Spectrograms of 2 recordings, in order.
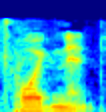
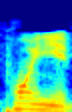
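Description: First: The g is clearly pronounced aloud. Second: The g is silent, a French-like sound. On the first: "so I'll say poignant" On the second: "it sounds too French"

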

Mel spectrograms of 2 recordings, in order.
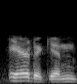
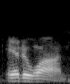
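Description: First: The name is read as spelled, g sounded. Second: The name is said without a sounded g. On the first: This is how the spelling makes it look. The speaker calls it wrong. "it looks like Erdogan" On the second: This is how the name is really said. The speaker calls it right. "but it's Erdogan"

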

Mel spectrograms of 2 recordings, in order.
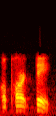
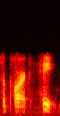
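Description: First: The last syllable sounds like 'hate'. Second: The last syllable sounds like 'hate'.

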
